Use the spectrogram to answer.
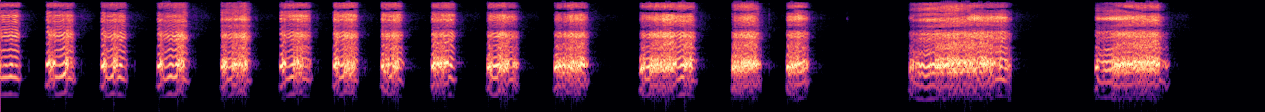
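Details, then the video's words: Hen bait call: a brisk string of about fourteen short, raspy clucks at a rapid, even pace, then silence, then two longer, drawn-out squawks separated by a gap. "latest hen standard bait"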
